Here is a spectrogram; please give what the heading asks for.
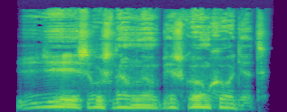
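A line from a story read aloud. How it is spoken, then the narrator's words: Displeased grumble. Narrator (Russian): не очень довольно буркнул Аркар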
